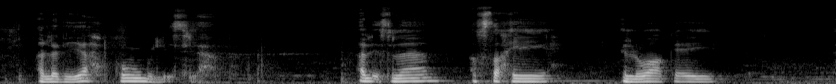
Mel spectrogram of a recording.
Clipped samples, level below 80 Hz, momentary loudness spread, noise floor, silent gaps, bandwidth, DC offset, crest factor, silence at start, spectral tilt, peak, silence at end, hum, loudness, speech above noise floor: under 0.1%; -54 dBFS; 14 LU; -52 dBFS; none; 13 kHz; under 0.1%; 18 dB; 0.4 s; -7 dB/octave; -6 dBFS; 1.15 s; none; -23 LUFS; 30 dB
